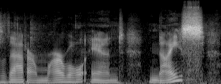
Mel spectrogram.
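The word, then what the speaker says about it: gneiss: that are marble and nice uh is how that one is pronounced announced uh um nice and non-foliated meaning is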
